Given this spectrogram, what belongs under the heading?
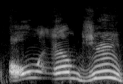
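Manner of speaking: high, drawn-out exclamation; playfully scandalized, stretching each letter; slow, high-pitched mock outrage; mock shock. Mock shock at Tom yelling.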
